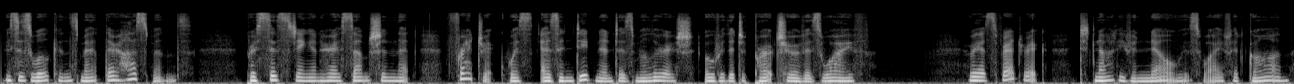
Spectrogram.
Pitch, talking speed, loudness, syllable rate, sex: 165 Hz, 150 wpm, -18 LUFS, 4.8 syllables/s, female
